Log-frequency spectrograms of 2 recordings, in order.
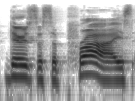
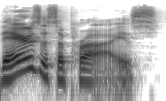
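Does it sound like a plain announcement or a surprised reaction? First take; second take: announcement; surprised reaction. First: It sounds like a plain, informative announcement. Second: It sounds like a surprised reaction.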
